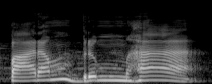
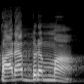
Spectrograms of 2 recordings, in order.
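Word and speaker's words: परब्रह्म: Gurur Brahma, Gurur Brahma, Gurur Vishnu, Gurur Devo, Maheshwaraha, Guruhu Sakshat, Param Brahma. Not Brahma again. Not Parabrahma.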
